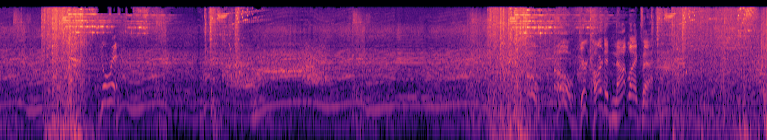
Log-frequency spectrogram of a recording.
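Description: A car engine revs and whines, rising and falling in pitch.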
